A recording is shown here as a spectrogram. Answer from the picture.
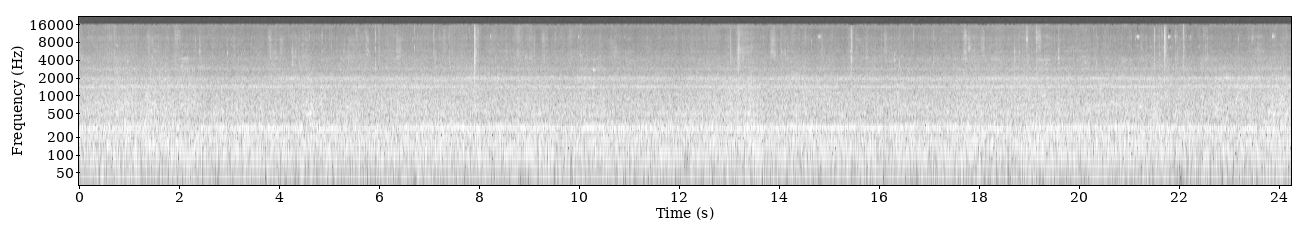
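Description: Interior running noise of a 200 series Shinkansen at line speed, heard from a passenger seat. A constant rumble of wheels and air carries a steady hum and a few faint ticks.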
